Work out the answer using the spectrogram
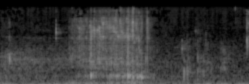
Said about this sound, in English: Let me get this first sip in me here.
